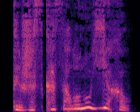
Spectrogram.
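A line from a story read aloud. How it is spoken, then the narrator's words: Hissed. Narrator (Russian): прошипела Лили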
